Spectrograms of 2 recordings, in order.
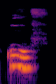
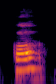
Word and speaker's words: Kof: dejaré la pronunciación porque la pronuncian como Kuf y también la escriben con una K. Yo he hecho un trabajo también para poder diferenciarlo de la Kaf, Kaf, para verdaderamente pronunciar como es la Kof. Kof no es K, es Kof y además es gutural, Kof, Kof. Viene de la garganta, es una gutural.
